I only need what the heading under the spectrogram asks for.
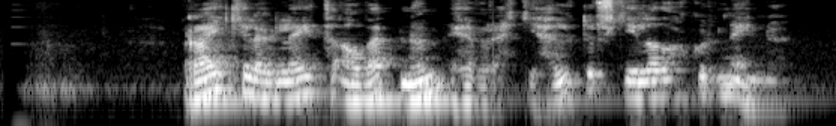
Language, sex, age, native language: Icelandic, male, 40-49, Icelandic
